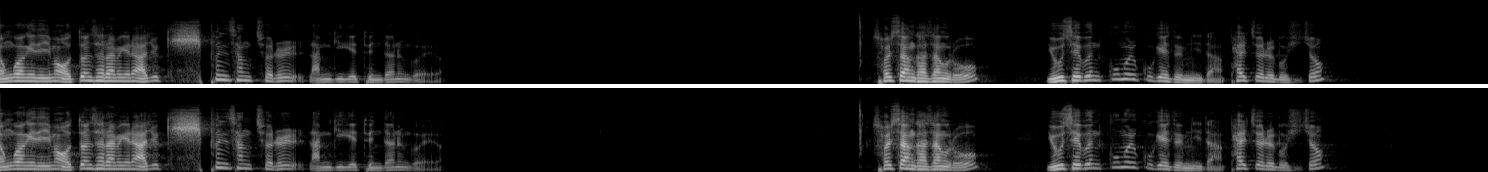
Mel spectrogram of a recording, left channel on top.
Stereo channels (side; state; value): both; normal; correlation 0.30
